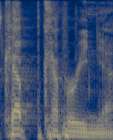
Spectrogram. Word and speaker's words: Caipirinha: This comes from Deep Caipirinha. Do I say that right? It's the Brazilian alcohol drink. – Yes, Caipirinha, I think.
